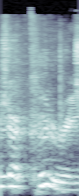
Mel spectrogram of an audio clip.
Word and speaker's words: charcuterie: It'll be a chartreuse board. It's a chartreuse or a charcuterie.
